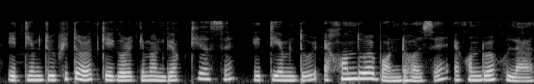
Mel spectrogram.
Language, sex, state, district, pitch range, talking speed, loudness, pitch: Assamese, female, Assam, Kamrup Metropolitan, 190-225 Hz, 190 wpm, -14 LUFS, 200 Hz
